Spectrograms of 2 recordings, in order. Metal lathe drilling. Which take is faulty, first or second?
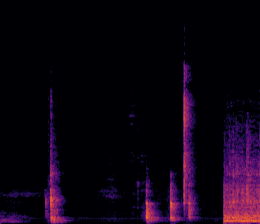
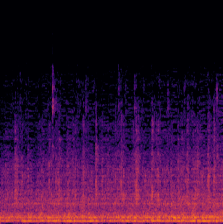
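first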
